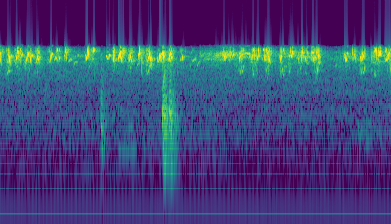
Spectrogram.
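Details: Chirpy swallow recorded from a reserve hide, giving a steady stream of quick, high scratchy twitters and chirps, with two brief low thumps partway through.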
